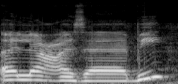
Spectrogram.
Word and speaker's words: العذاب: سوء العذاب، ال اور یہ کیا ہے؟ العذاب، مد کا دھیان رکھنا ہے، مد کو لمبا کر کے پڑھنا ہے.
